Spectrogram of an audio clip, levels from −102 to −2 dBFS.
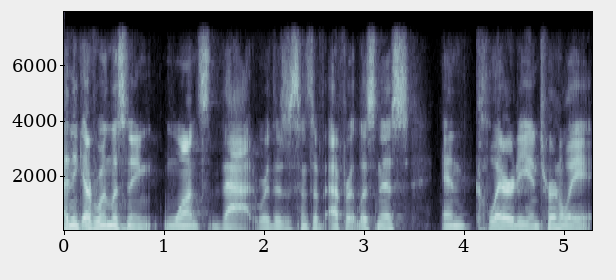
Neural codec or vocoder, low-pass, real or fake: none; 7.2 kHz; real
